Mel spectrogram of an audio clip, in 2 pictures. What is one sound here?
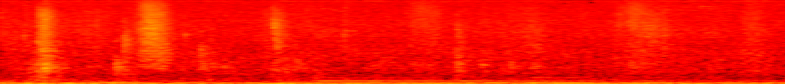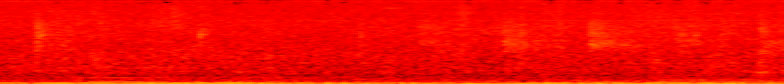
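A bicycle tyre rubs and flexes.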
